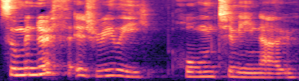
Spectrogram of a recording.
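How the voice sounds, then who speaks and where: There is audible room echo as a woman with a Scottish accent speaks with ordinary pitch variation. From Scotland, Glasgow / central Scotland. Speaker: climate campaigner and author. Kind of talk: public talk. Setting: church with audience.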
